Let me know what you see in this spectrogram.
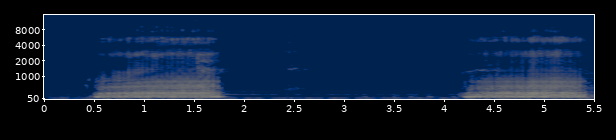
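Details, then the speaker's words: Adult woman (wife) snoring in sleep: two loud, buzzing, rattling snores on breathing in, separated by a quiet pause, likened to a chainsaw revving; heavy snoring. "a damn chainsaw over there. It's revving up. Can you hear it? Hear that chainsaw? Getting ready to cut some trees down."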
